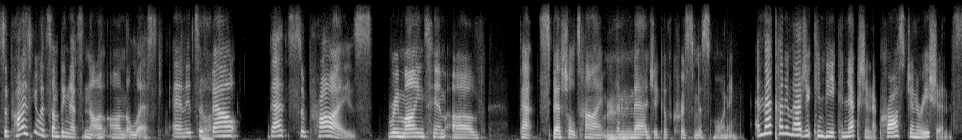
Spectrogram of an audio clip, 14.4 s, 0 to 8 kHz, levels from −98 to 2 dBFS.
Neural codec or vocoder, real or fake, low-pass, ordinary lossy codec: codec, 16 kHz, 4 kbps, X-Codec, HuBERT features, trained on general audio; fake; 7.2 kHz; Opus, 32 kbps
